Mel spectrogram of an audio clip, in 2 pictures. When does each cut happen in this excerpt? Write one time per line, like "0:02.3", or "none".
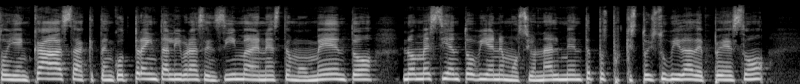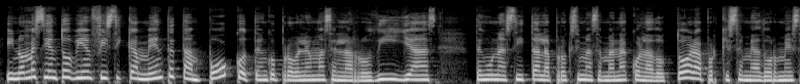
none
